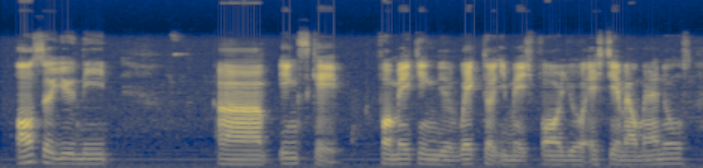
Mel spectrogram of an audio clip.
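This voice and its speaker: A man's fairly low voice with a non-native accent, fairly even intonation, and a fairly slow pace. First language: not English. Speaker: game modding tutorial maker. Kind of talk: screen-recorded tutorial.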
